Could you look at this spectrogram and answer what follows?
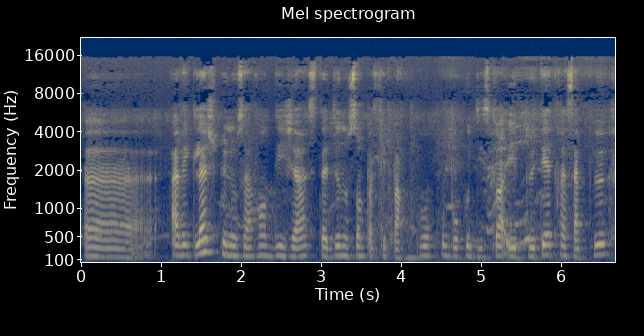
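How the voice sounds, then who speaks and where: A woman's voice: deep voice, fairly even intonation, moderate pace, dark tone. A middle-aged woman from Kinshasa, a vlogger chatting through a personal story and talking straight to her viewers, often restarting her sentences. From Congo (Kinshasa). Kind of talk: casual storytime monologue.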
